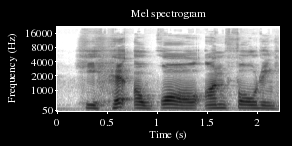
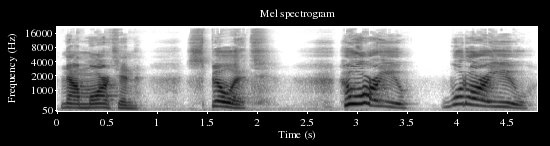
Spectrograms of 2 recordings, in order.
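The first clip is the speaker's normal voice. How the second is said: raised, demanding yell; angry yell; 6 semitones higher, 5 dB louder than usual. A narrator's reading. Henry confronting Martin for answers, angry yell. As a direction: demand answers, louder and higher. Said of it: "yelled Henry with anger".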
